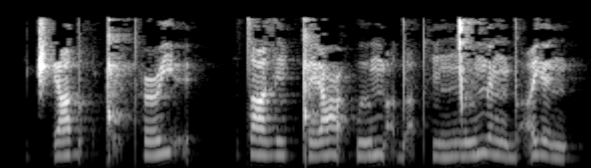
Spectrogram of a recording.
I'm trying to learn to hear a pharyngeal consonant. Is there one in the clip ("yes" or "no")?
yes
